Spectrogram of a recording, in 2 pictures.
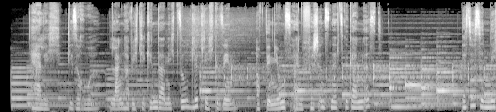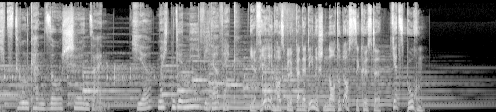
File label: Commercial TV Cinema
